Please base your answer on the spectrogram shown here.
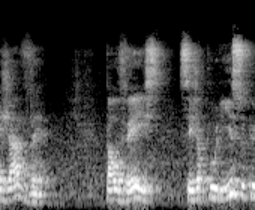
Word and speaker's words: Javé: Por não se saber ao certo como se realizava a pronúncia, entendeu-se que o som mais próximo dessa expressão seria Javé.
